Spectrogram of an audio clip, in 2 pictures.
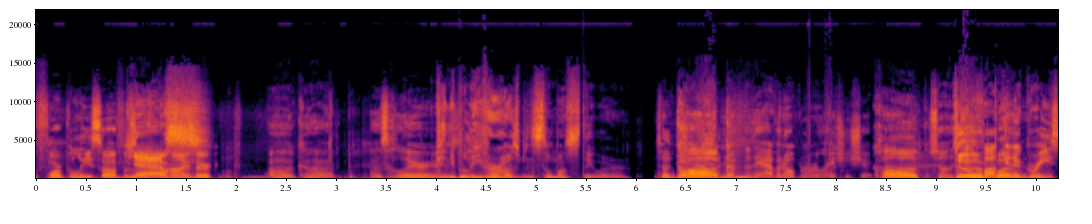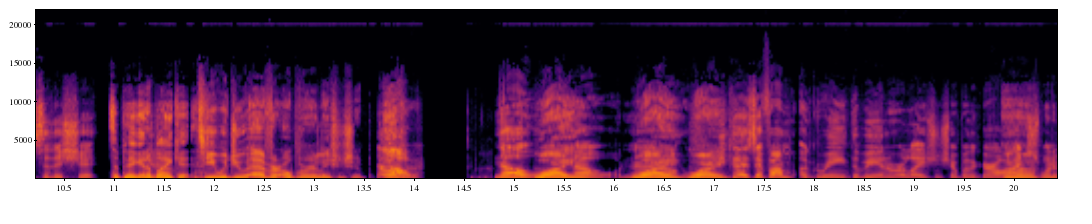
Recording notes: we are in the car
